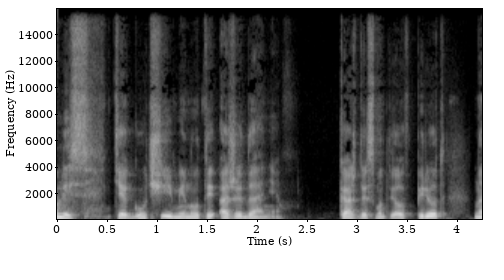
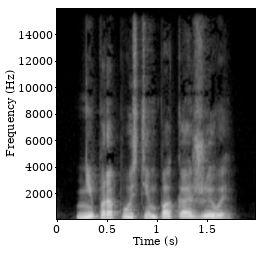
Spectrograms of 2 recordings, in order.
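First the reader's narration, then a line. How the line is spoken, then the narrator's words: Forced cheerfulness hiding anxiety. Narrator (Russian): нарочито бодро отозвался Силиков, и по его голосу можно было догадаться, какие черные кошки скребутся у него в душе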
